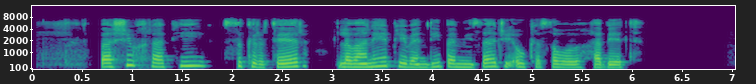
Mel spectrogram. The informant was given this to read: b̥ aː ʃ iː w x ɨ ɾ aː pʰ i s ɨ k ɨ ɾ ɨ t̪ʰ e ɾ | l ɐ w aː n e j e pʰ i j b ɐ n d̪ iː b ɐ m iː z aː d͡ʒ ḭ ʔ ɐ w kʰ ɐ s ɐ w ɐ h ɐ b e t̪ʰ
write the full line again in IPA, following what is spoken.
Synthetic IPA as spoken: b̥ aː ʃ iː w x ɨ ɾ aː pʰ i s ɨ k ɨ ɾ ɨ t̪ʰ e ɾ | l ɐ w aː n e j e pʰ e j w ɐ n d̪ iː b ɐ m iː z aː d͡ʒ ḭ ʔ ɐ w kʰ ɐ s ɐ w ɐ h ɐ b e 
